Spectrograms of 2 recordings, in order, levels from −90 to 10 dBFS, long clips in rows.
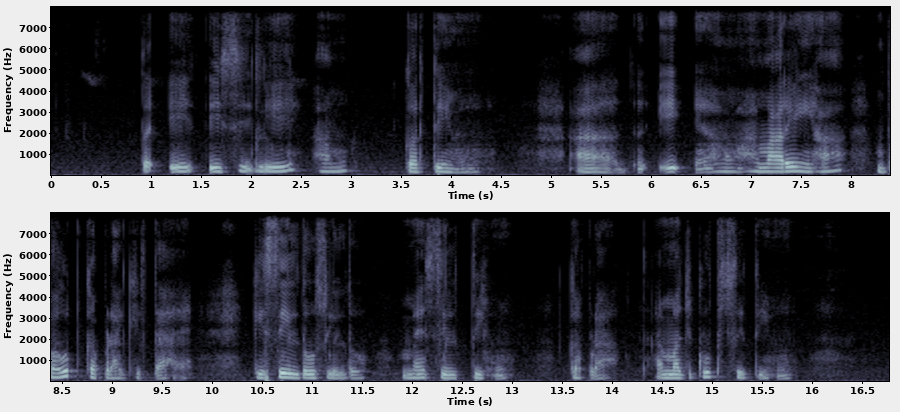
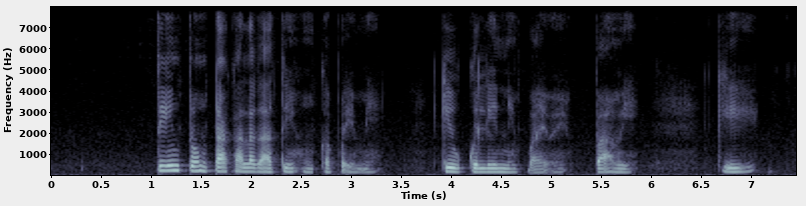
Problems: constant background noise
